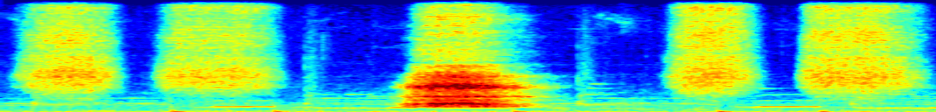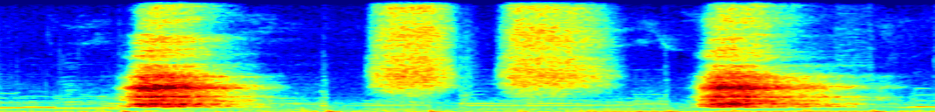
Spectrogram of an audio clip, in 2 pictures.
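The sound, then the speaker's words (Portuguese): Deep breathing in a guided exercise: slow, loud inhales and exhales alternate in a steady rhythm, each a broad airy rush, with a faint tonal background underneath and no talking. “Solta todo o ar. Dá uma pausa lá embaixo. Inspira normalmente.”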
